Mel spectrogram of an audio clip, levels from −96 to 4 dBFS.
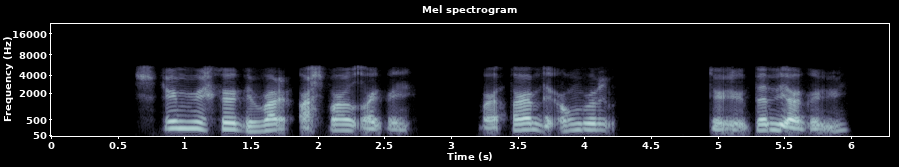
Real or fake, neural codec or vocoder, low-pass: fake; autoencoder, 44.1 kHz, a latent of 192 numbers a frame, MeloTTS; 5.4 kHz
